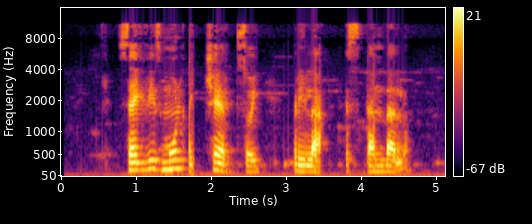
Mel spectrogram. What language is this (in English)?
Esperanto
